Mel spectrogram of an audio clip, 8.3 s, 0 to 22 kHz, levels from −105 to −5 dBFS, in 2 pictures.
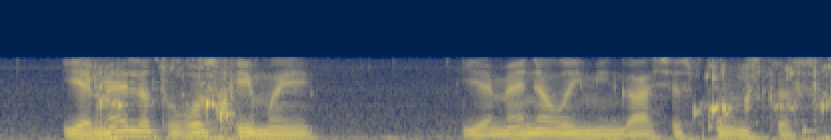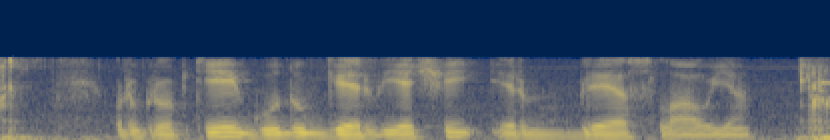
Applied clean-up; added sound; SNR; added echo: none; Liquid; 8 dB; none.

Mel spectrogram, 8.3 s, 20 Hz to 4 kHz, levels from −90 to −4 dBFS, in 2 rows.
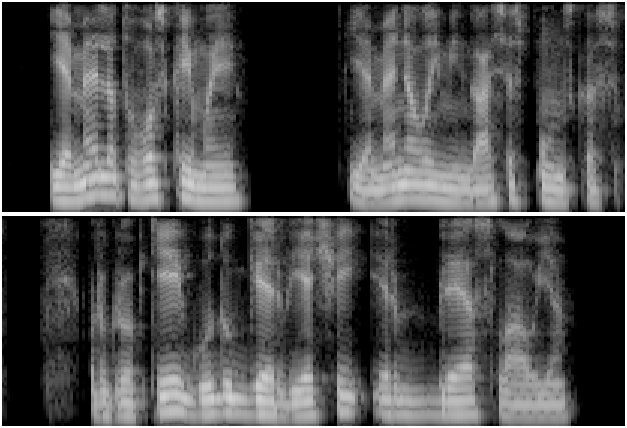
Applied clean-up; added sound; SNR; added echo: none; none; none; none.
